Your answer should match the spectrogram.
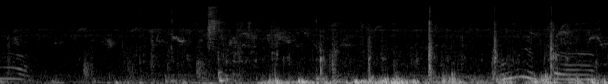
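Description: Scattered sharp knocks of footsteps on a wooden boardwalk, with a heavy low rumble on the microphone through the middle and a brief voice near the end.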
